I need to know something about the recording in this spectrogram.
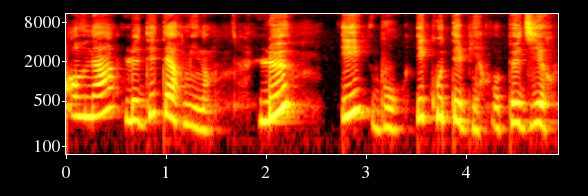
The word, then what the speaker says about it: hibou: Au début de chaque mot, je vois la lettre H, mais je ne prononce pas. On dit que la lettre H ici est muette, d'accord? Avant le mot, on a le déterminant. Le hibou.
